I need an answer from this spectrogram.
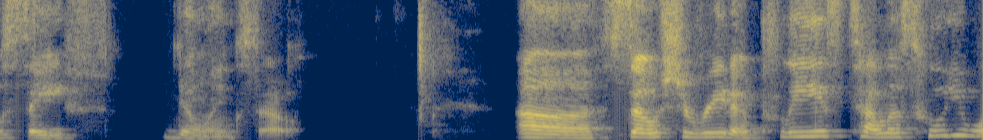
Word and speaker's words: Cherita: bullet points so I'm Sharita um if anyone sees my name and you're questioning how to pronounce it literally Shar and Margarita put together so always like to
